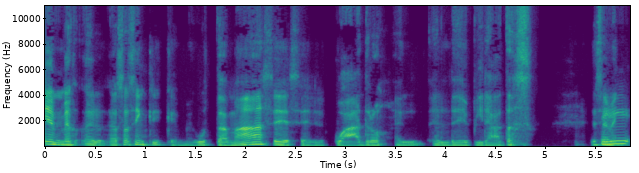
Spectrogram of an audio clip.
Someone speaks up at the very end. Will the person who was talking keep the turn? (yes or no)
no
